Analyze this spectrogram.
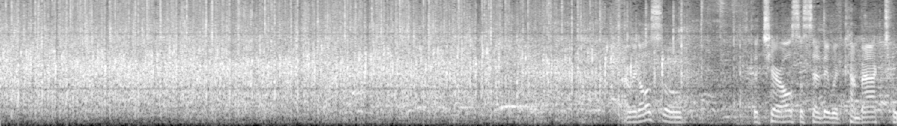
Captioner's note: some Applause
